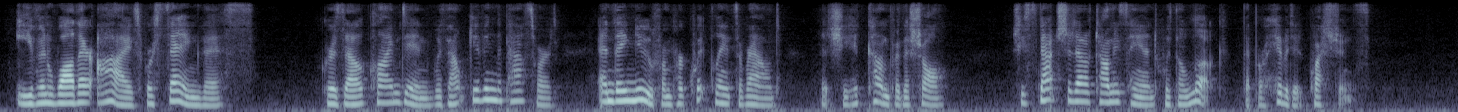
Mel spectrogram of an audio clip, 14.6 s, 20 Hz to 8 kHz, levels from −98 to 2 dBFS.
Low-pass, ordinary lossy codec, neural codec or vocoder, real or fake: 7.2 kHz; Opus, 64 kbps; codec, 44.1 kHz, 7.8 kbps, DAC; fake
